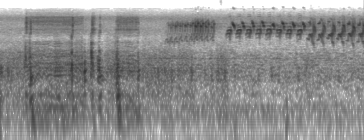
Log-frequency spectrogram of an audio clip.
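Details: Male White-winged Crossbill singing in January in the Timmins/South Porcupine area of northern Ontario in winter: high, rapid dry trills and chattering chips, several notes a second, after a few soft clicks and rustles.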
